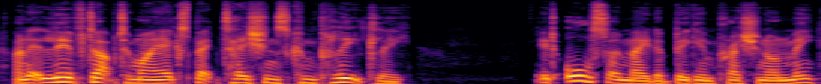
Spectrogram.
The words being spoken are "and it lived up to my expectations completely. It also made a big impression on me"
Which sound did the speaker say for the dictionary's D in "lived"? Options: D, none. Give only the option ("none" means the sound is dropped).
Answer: D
